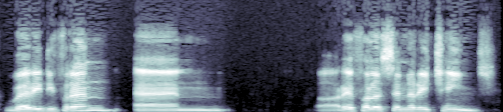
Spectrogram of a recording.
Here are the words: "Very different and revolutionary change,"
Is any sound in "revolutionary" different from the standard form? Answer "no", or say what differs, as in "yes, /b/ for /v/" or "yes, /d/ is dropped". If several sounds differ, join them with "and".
yes, /f/ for /v/ and /s/ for /ʃ/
